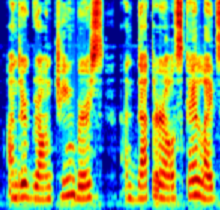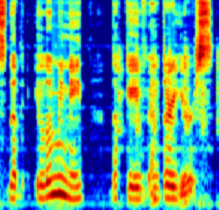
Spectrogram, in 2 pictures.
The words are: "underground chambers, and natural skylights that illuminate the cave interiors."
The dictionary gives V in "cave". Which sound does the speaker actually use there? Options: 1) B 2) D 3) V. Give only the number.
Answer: 3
